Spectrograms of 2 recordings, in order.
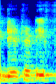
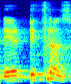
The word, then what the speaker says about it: DATEDIF: अब देखें डेटेड इफ function जो होता है असल में प्रोनाउंसिएशन इसकी डेटेड इफ नहीं है, डेट डिफरेंस है।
